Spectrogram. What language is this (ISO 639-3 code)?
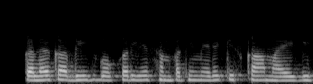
hin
